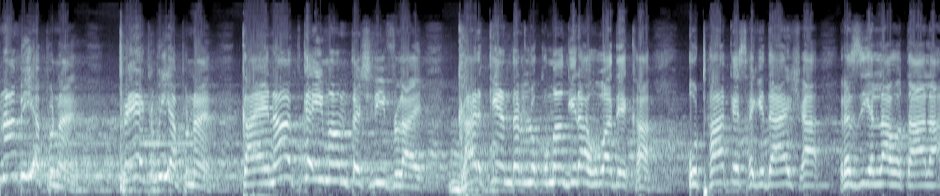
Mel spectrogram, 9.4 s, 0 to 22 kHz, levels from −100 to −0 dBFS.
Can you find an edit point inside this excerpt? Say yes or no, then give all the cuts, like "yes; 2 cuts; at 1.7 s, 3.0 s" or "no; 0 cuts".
no; 0 cuts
